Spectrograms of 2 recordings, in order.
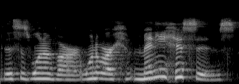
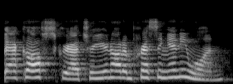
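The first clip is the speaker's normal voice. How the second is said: higher, louder defiant rebuke; defiant Audrey; 4 semitones higher, 6 dB louder than usual. Acted. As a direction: stand up to the bully. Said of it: "Audrey instead will be like".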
